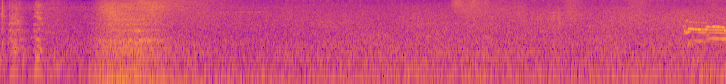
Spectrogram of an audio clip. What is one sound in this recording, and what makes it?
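Wings whoosh loudly as a figure glides through the air.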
